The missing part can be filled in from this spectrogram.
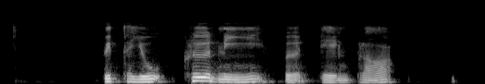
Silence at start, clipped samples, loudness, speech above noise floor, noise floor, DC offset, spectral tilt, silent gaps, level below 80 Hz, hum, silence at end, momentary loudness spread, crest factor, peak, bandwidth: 1.05 s; under 0.1%; -19 LUFS; 61 dB; -78 dBFS; under 0.1%; -8 dB/octave; none; -50 dBFS; none; 0.9 s; 10 LU; 18 dB; -2 dBFS; 6.8 kHz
